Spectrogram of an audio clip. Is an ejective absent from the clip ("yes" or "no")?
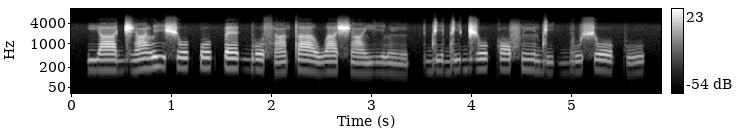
yes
